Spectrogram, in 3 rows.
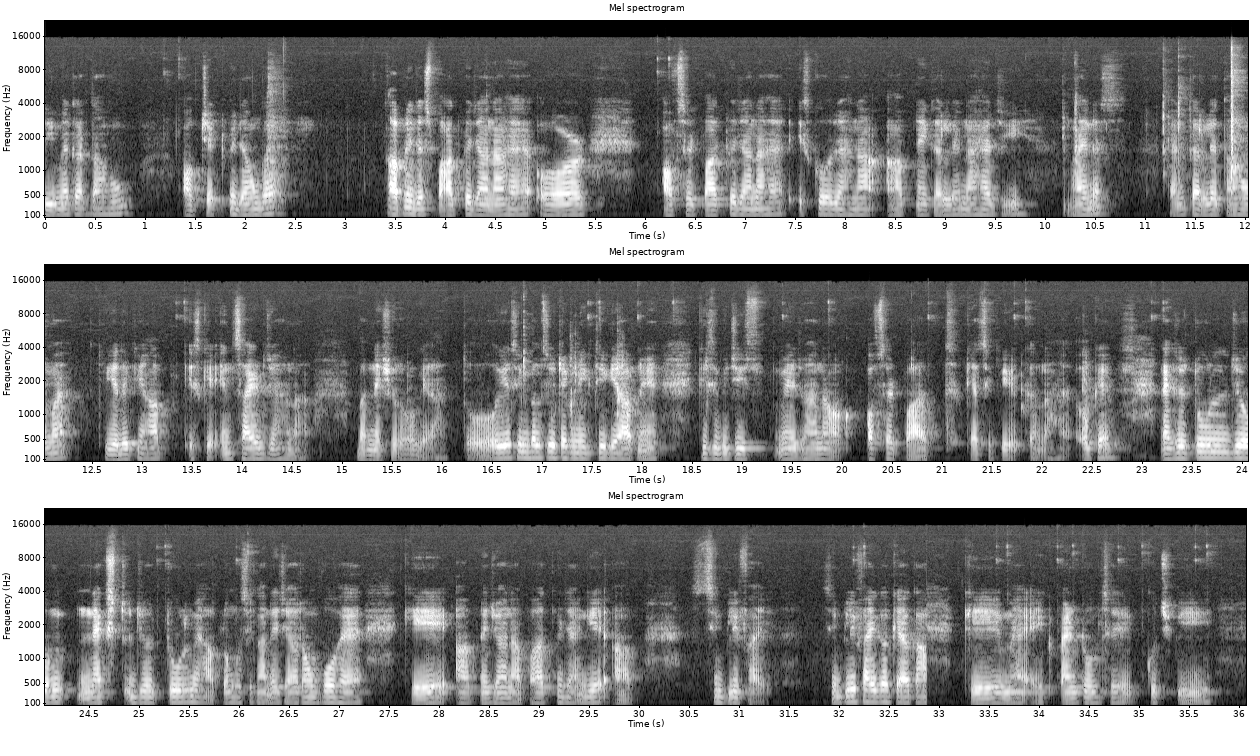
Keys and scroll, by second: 9.9-11.4 typing, 16.3 typing.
